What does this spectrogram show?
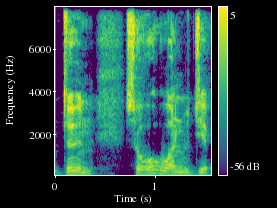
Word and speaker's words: Dune: it differently twice right once you've pronounced it more of this sort of Scottish way of doing it and saying June rather than Dune so what one would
